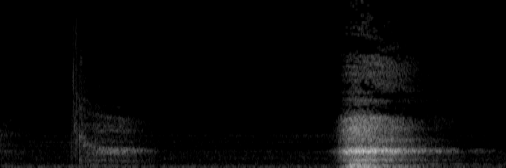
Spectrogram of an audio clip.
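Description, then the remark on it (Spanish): A person yawns on purpose during a talk: a soft breathy intake, a short pause, then a louder, drawn-out voiced exhale that fades away. No one speaks. “Bueno, ese bostezo no es para que piensen que esta conferencia es aburridísima y se van a dormir, no.”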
